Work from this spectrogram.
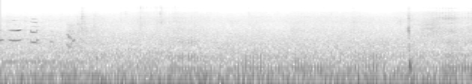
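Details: Ginger tabby cat on a breakwater purring while being stroked: a steady low rumbling throb fills the clip, with a few brief high whistled chirps near the start and a faint click late on.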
